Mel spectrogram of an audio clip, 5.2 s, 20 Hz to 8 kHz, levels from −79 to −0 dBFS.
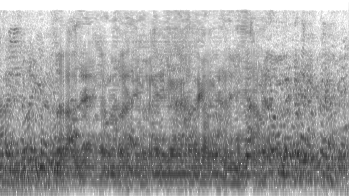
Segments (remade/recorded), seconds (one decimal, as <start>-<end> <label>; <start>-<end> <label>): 0.0-0.9 recorded; 0.9-4.0 remade; 4.0-5.2 recorded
